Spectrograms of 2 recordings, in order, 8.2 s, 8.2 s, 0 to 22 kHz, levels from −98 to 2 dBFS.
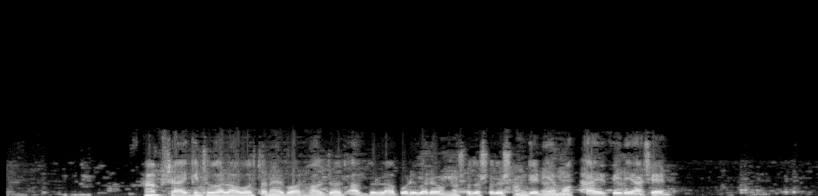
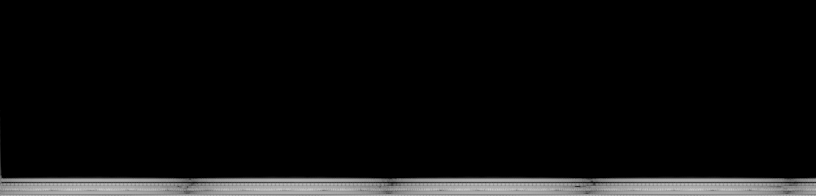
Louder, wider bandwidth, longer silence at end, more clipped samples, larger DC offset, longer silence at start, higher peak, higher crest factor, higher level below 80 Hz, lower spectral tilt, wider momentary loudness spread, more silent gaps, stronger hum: first, -12 LUFS vs -24 LUFS; first, 6.4 kHz vs 2 kHz; first, 0.25 s vs 0 s; neither; neither; first, 0.8 s vs 0 s; first, -2 dBFS vs -10 dBFS; about the same, 12 dB vs 14 dB; second, -52 dBFS vs -36 dBFS; first, -8.5 dB/octave vs -1 dB/octave; second, 4 LU vs 9 LU; neither; neither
